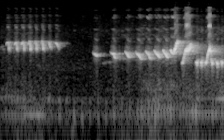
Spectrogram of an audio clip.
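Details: White-rumped shama in full, constant song, a rapid 'tembakan' burst used to lure other songbirds into singing: a fast trill, a pause, then tumbling slurred whistles rising in pitch, over a low steady hum.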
